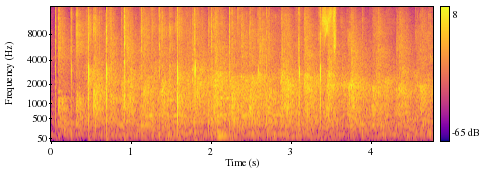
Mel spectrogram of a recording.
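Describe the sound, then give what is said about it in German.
A crowd applauds to welcome a newcomer, steadily for about five seconds, a dense patter of many hands clapping at moderate volume, with a few sharper individual claps standing out. “ein Applaus.”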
